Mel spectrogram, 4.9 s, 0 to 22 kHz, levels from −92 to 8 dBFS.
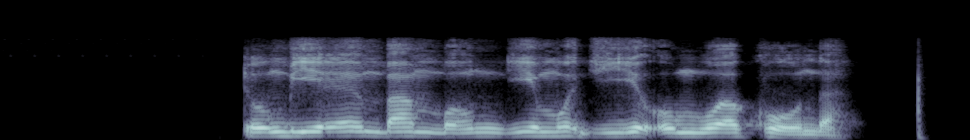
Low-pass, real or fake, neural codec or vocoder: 7.2 kHz; fake; codec, 16 kHz, 0.9 kbps, LongCat-Audio-Codec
